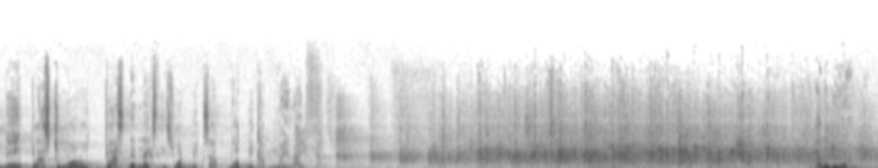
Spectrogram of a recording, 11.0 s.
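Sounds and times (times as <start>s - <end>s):
speech: 0.0s - 4.2s, 10.2s - 10.8s
church congregation clapping: 4.1s - 10.9s.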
